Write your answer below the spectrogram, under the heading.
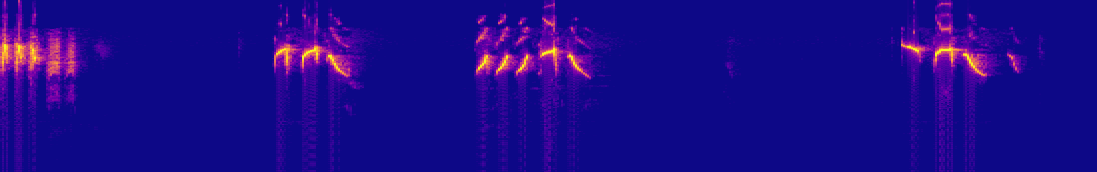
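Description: Cinereous tit singing short, high, clear phrases of three to five quick sweeping notes, repeated after pauses of one to two seconds, against a quiet background.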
